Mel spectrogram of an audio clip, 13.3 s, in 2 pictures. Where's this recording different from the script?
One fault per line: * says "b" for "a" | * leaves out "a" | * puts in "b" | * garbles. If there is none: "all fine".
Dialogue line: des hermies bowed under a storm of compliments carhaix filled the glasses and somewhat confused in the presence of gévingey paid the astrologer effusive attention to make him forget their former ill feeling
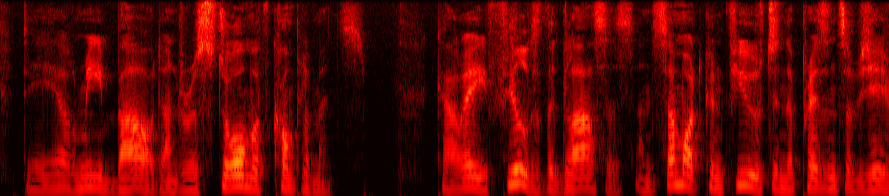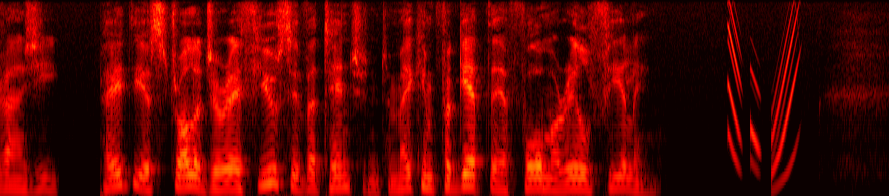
all fine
